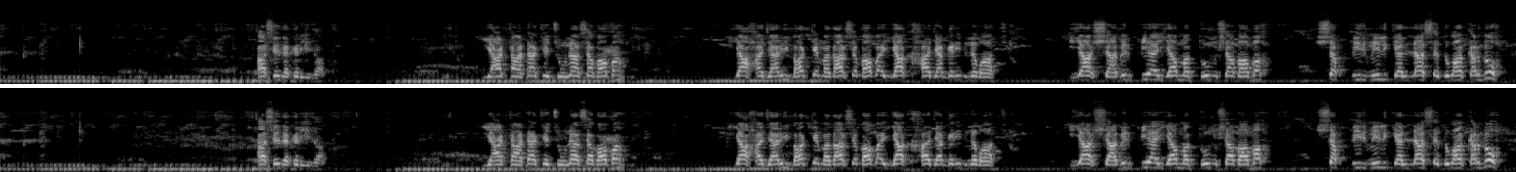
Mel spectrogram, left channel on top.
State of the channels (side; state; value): both; normal; correlation 0.13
